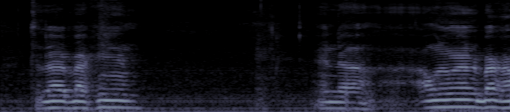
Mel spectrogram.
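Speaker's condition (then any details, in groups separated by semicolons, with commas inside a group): Traumatic brain injury; therapy and occupational therapy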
